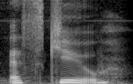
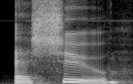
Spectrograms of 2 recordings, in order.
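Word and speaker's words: eschew: from or to shun are there any alternate pronunciations yes yes the most common is Esq s sorry I'm sorry s Esq ASU those are all pronunciations of this word S2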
